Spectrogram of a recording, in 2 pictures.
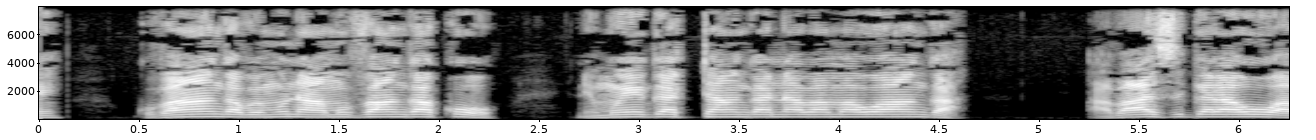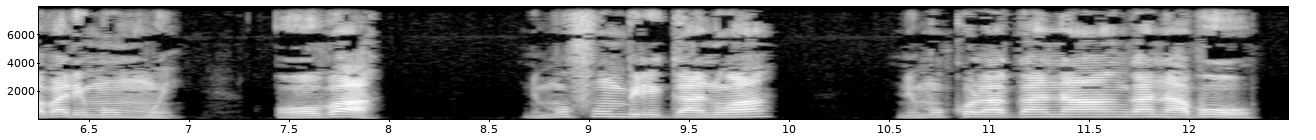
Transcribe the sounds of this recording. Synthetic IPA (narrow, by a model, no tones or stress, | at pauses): kuβaːŋɡaβwe̞munaːmuvaːŋɡako̞ | nʔemwe̞ːɡatːaːŋɡanaβamawaːŋɡa̰ː | βaːs̬iɡalawo̞aβalimumwe̞̰ | oːβa | nemufuːmbiɾiɡanwa | nemuko̞laɡanaŋɡanaβo̞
